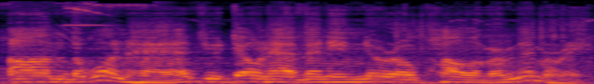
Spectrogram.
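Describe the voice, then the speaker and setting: A man's voice: medium pitch, fast talker, over music, close to an everyday voice. An actor playing a composed, formal and analytical male assistant advising the hero in a video game.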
